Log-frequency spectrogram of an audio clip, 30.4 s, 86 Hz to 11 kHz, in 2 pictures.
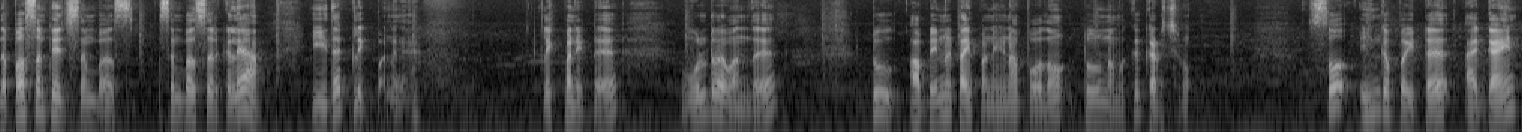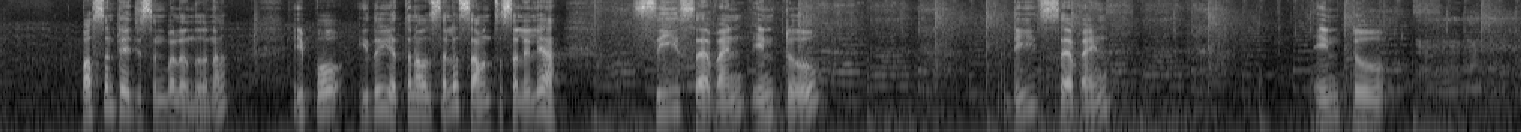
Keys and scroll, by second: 8.3 2, 16.2 =, 21.8 c, 22.7 shift+8, 25.2 d, 26.5 7, 28.0 shift+8.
